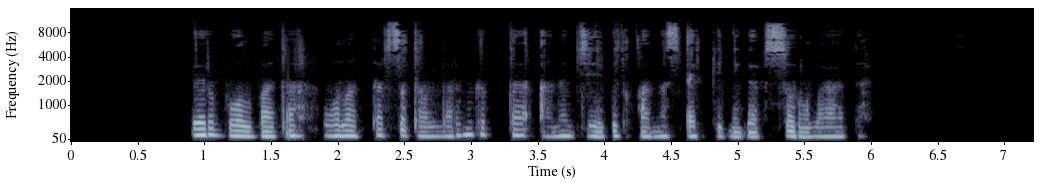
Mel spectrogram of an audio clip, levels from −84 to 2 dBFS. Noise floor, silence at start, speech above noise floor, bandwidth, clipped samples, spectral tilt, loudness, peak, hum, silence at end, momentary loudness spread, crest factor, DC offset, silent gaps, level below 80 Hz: under -90 dBFS; 0.9 s; over 63 dB; 11.5 kHz; under 0.1%; -5 dB/octave; -28 LUFS; -10 dBFS; none; 1.25 s; 7 LU; 20 dB; under 0.1%; 3.19-3.27 s; -68 dBFS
